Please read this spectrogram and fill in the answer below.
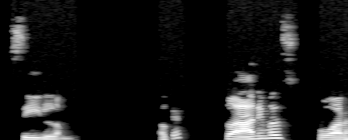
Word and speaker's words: coelom: Pronunciation is coelom. Coelom.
